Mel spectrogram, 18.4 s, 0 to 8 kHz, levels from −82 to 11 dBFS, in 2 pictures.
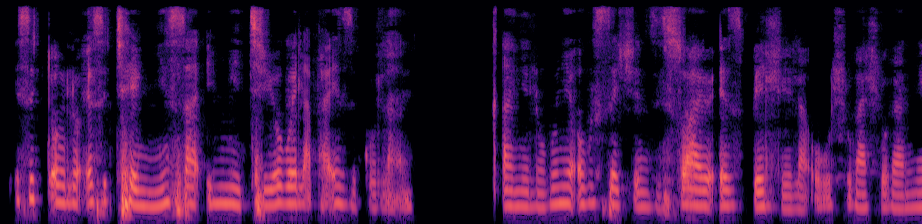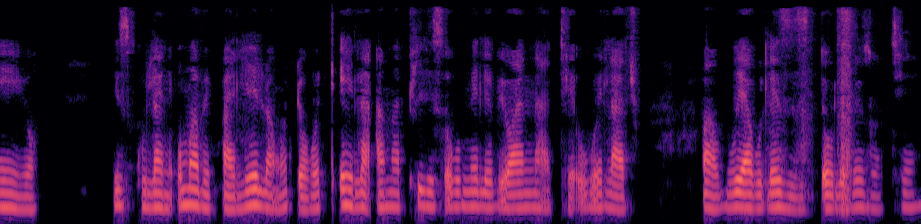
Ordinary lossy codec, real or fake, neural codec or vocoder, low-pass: AAC, 32 kbps; fake; codec, 16 kHz, 16 kbps, FreqCodec, smaller model; 7.2 kHz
